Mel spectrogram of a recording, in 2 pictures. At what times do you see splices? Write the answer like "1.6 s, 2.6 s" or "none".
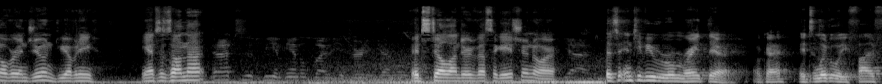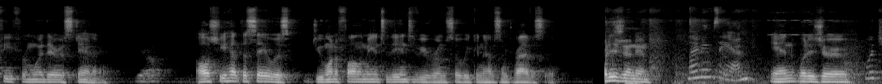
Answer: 6.1 s, 14.9 s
